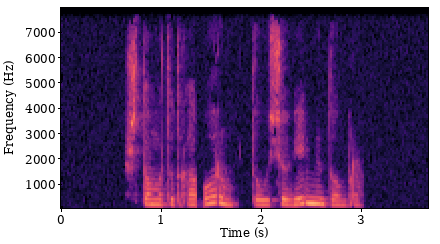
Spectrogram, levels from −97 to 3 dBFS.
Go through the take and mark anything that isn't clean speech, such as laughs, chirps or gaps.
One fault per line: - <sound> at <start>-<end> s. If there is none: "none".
- dropout at 1.3-1.4 s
